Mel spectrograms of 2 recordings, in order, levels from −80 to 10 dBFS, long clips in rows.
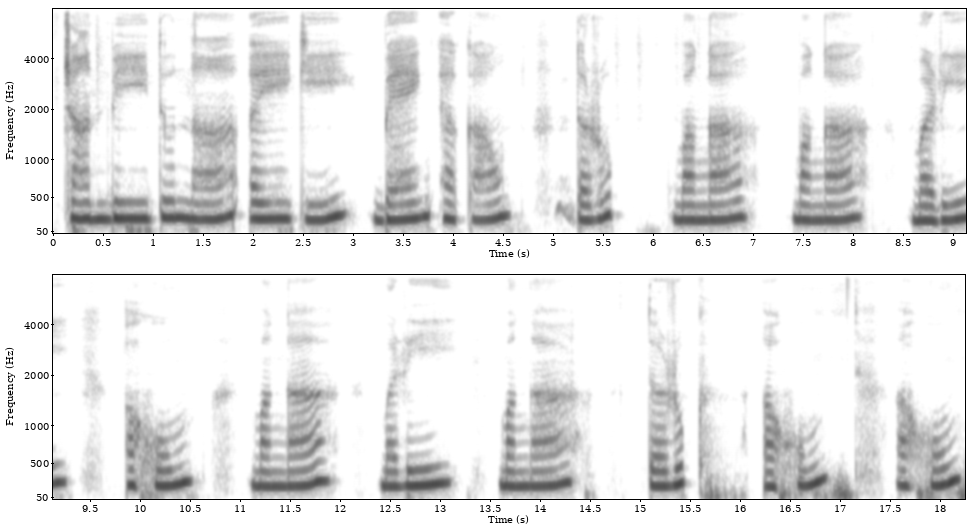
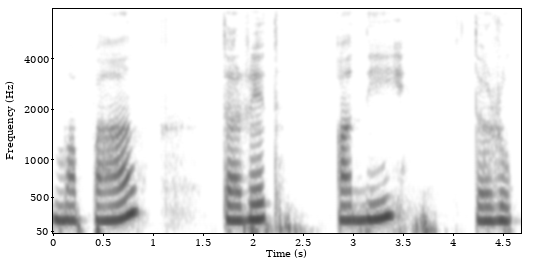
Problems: none marked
